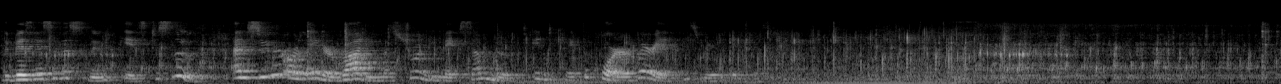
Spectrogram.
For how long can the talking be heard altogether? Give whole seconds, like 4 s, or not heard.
8 s.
